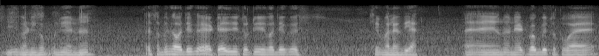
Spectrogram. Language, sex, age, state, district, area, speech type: Sindhi, male, 45-60, Gujarat, Kutch, rural, spontaneous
